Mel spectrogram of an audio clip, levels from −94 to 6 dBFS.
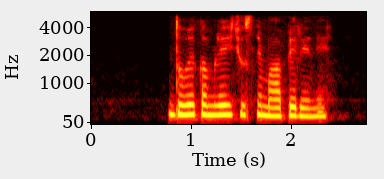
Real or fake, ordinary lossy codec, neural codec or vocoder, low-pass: fake; MP3, 48 kbps; autoencoder, 48 kHz, 128 numbers a frame, DAC-VAE, trained on Japanese speech; 5.4 kHz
